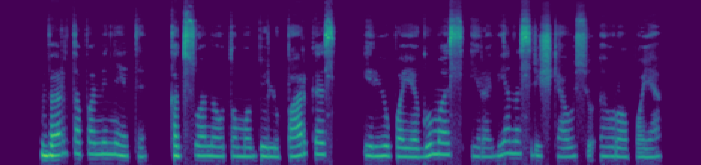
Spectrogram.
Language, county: Lithuanian, Panevėžys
